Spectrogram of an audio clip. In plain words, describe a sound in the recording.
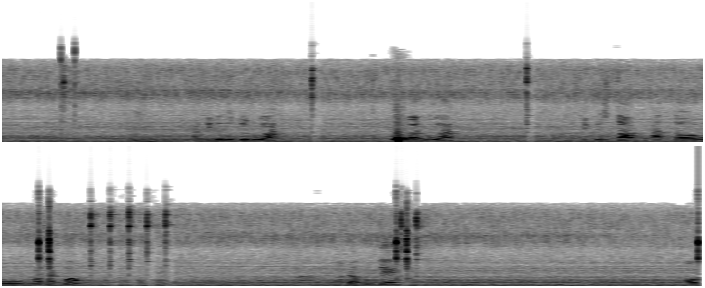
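A metal ladle clinks against ceramic pots.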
